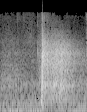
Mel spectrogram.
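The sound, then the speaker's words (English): A single sharp crack of a dragon tongue whip lands on a person's shoulders about halfway through, a loud snapping impact followed by a brief bright hiss that fades out, with no voices. “This is a dragon tongue whip.”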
